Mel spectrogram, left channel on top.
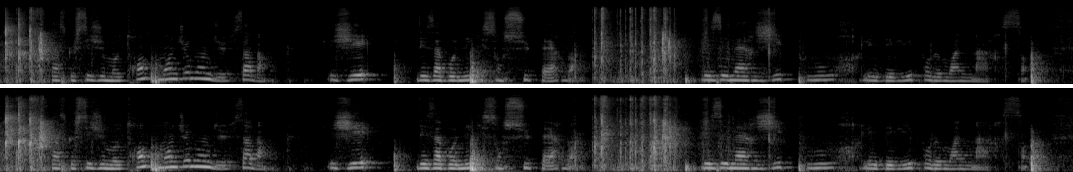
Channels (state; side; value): quieter; left; 4.9 dB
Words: Parce que si je me trompe, mon Dieu, ça va. J'ai des abonnés qui sont superbes. Les énergies pour les béliers pour le mois de mars.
